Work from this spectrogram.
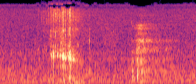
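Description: Two crisp, close bites into thinly sliced potatoes fried in vegetable shortening, each a short crunchy crackle, separated by a brief pause.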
